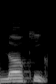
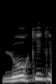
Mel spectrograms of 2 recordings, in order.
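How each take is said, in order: First: लौकिक said as "laukik"; wide au in the first syllable of लौकिक; correct pronunciation. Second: लौकिक said as "lokik"; लौकिक with plain o, pitched up as the mistake; wrong pronunciation. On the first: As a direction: open the first vowel of लौकिक. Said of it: "लौकिक होता है बच्चे". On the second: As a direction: narrow o in the first syllable of लौकिक. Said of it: "लौकिक नहीं होता है". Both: Shown as a demonstration.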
